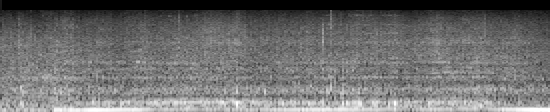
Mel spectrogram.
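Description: Tyres grind and scrape over rock.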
